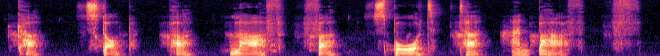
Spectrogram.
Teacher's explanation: K, p, f, t, and th are all unvoiced consonants.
